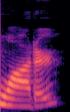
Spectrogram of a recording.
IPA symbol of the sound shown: ɾ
